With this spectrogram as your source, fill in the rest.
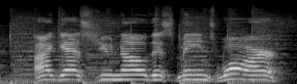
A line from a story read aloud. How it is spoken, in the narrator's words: I raised up and yelled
